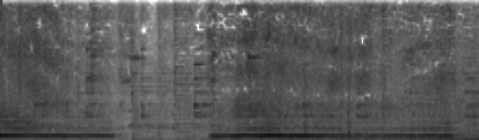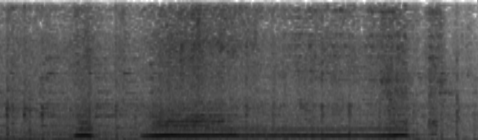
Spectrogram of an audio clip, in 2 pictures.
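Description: A steam train whistle blows in long, loud blasts.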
